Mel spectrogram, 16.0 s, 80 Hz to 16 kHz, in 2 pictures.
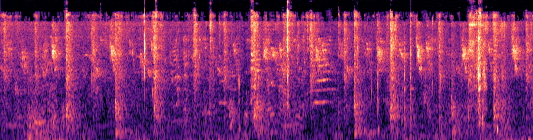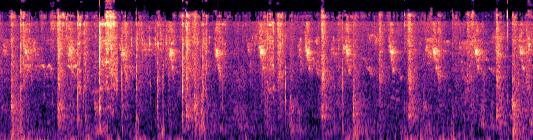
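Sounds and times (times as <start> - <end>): wind rumbling on microphone: 6.1 - 12.2, 13.0 - 16.0.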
